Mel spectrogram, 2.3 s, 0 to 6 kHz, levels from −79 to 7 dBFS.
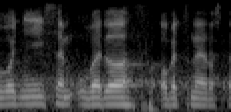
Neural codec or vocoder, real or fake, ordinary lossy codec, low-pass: codec, 44.1 kHz, 7.8 kbps, Pupu-Codec; fake; Opus, 16 kbps; 5.4 kHz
